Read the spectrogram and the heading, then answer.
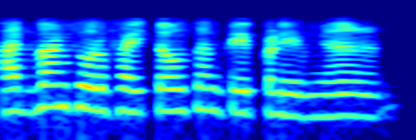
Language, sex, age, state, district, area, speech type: Tamil, female, 30-45, Tamil Nadu, Madurai, rural, conversation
